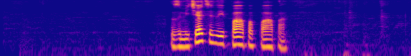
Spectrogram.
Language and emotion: Russian, positive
